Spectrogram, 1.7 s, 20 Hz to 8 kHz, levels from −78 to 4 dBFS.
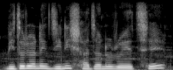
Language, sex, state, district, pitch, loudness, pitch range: Bengali, female, West Bengal, Cooch Behar, 230 Hz, -15 LUFS, 215-250 Hz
